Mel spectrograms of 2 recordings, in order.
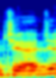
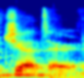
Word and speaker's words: judge: Remember, only God can judge us. Mas enfim, Forget eu vou. The haters. – Pois é, mas eu vou furar essa, eh, essa, essa regra e hoje eu quero ser o. Judder.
